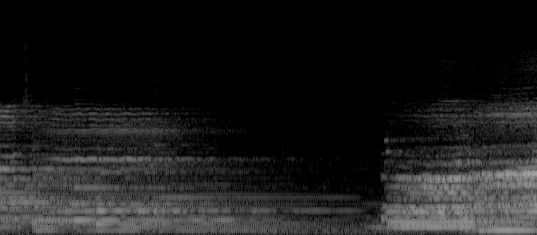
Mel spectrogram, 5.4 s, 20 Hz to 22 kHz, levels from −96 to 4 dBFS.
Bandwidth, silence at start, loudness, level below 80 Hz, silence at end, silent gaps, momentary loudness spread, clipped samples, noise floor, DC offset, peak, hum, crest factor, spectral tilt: 8 kHz; 0 s; -44 LUFS; -76 dBFS; 0 s; none; 20 LU; under 0.1%; -68 dBFS; under 0.1%; -24 dBFS; none; 20 dB; -8.5 dB/octave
